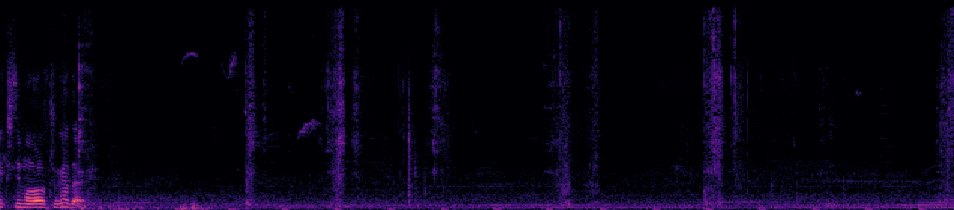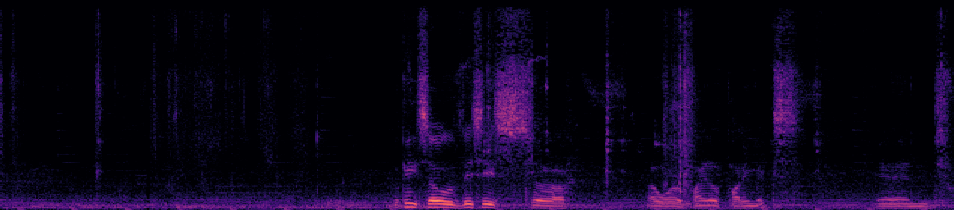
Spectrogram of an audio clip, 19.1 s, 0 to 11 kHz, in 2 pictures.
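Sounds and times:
soil rustling and scraping: 2.1 - 19.0.

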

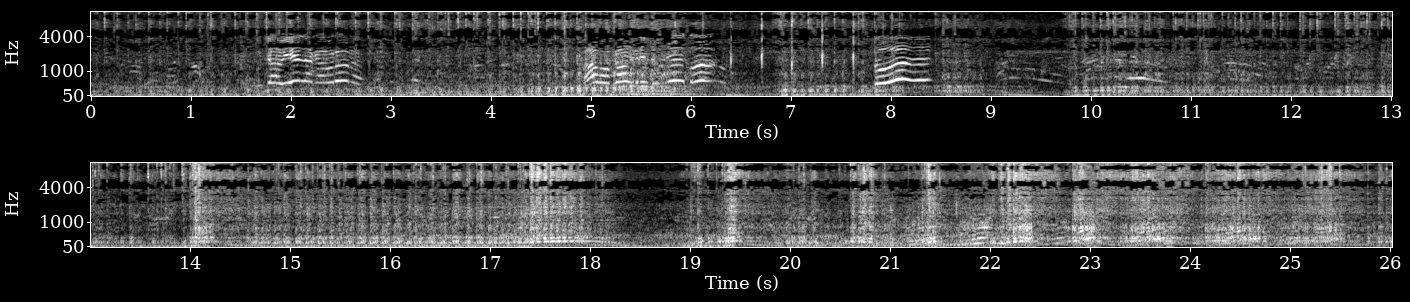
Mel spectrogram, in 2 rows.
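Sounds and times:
car engine revving: 0.0 - 26.0.

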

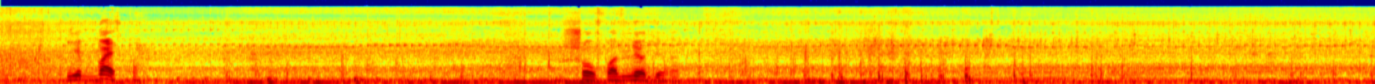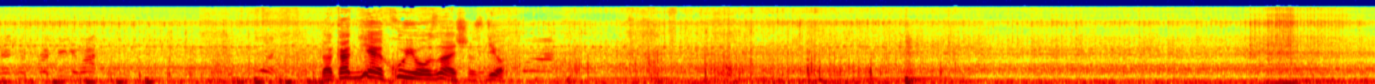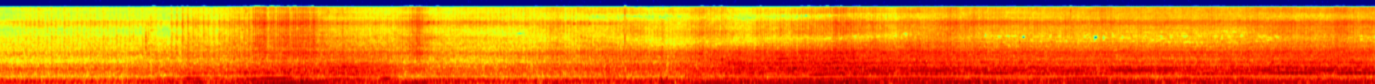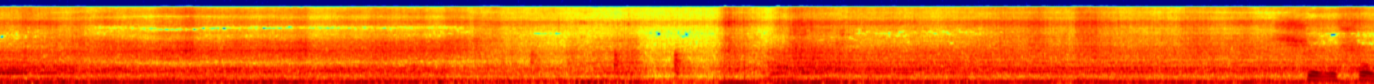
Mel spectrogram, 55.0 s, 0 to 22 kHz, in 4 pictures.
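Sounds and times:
engine straining under load: 0.0 - 54.9.

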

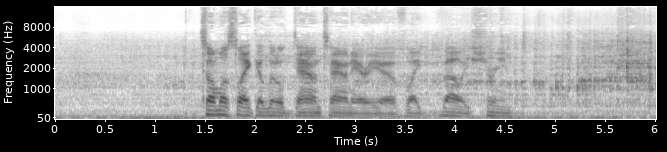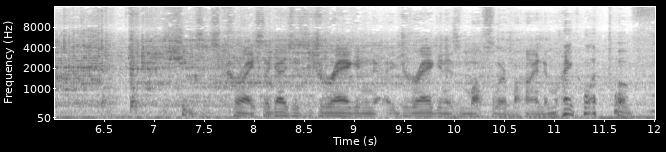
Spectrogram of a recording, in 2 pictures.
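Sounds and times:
muffler scraping along road: 0.0 - 12.0
vehicle engine hum: 0.0 - 12.0.

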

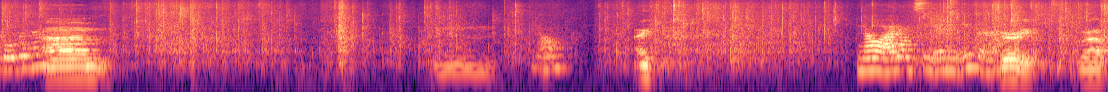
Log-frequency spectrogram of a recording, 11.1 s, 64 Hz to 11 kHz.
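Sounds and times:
plastic bag of hay rustling: 0.0 - 11.0.

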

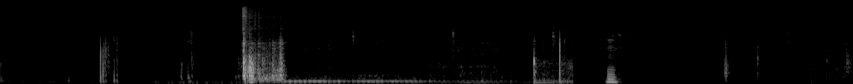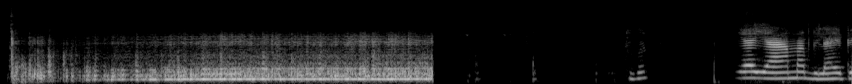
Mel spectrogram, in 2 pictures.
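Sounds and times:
mixer grinder motor humming: 8.6 - 12.9.

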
